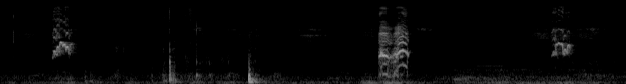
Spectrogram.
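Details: Pet cockatiel, a year old, busy building a nest inside a box: three short chirps with a wavering pitch, spaced a few seconds apart, over dull knocks and scratching from the nest box.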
